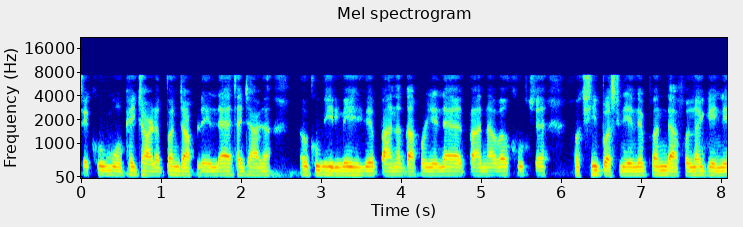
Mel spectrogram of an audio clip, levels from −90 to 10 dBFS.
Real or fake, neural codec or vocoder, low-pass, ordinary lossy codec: fake; codec, 16 kHz, 1.1 kbps, Voila-Tokenizer; none; none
